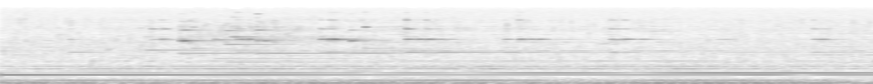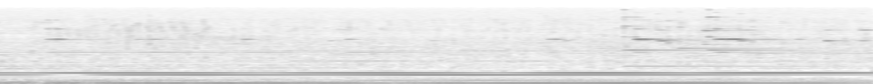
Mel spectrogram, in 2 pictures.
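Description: Ambient background music: a sustained drone of two held tones with scattered, bright, chime-like notes over it.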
